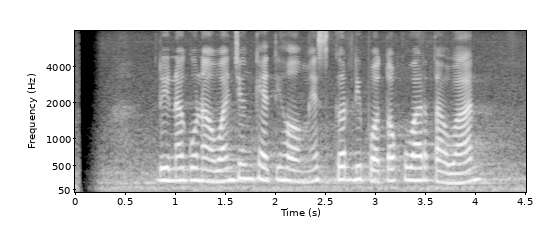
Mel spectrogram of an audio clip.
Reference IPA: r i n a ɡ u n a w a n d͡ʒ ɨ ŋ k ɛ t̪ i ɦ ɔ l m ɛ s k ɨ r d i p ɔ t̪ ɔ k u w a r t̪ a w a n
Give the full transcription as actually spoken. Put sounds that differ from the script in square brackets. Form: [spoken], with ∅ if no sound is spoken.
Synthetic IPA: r i n a ɡ u n a w a n d͡ʒ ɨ ŋ k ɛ t̪ i ɦ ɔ l m ɛ s k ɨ r d i p ɔ t̪ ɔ k u w a r t̪ a w a n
